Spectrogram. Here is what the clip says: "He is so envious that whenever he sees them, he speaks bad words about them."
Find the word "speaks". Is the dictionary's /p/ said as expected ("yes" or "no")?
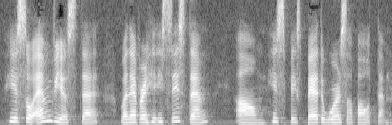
yes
